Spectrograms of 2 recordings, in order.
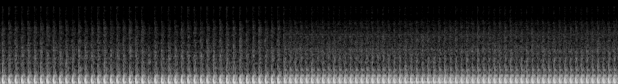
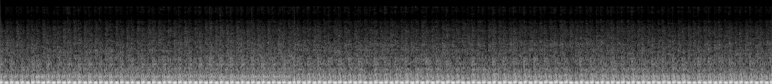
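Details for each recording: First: Yamaha Wolverine ATV, which previously bogged and bounced as if on the rev limiter, revs healthily after cleaning the carb, checking the filter, a new plug and unplugging a faulty handlebar switch: even, rapid thumping that picks up cleanly with no bog. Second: Yamaha Wolverine quad with holed exhaust: low, lumpy thumping at about three beats a second with a slight stumble near the end; rough idle traced to a bad handlebar switch, runs well unplugged.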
